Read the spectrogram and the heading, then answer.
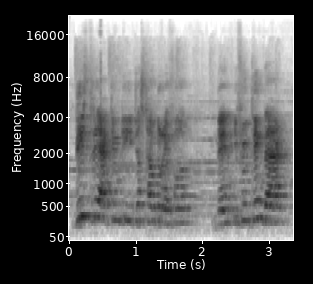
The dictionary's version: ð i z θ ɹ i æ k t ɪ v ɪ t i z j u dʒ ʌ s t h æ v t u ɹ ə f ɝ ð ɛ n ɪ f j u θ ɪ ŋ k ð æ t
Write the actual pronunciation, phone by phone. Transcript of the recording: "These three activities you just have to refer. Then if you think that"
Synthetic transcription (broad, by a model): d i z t ɹ i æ k t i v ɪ t i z dʒ ʌ s t h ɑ w t u ɹ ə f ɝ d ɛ n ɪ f j u t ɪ ŋ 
